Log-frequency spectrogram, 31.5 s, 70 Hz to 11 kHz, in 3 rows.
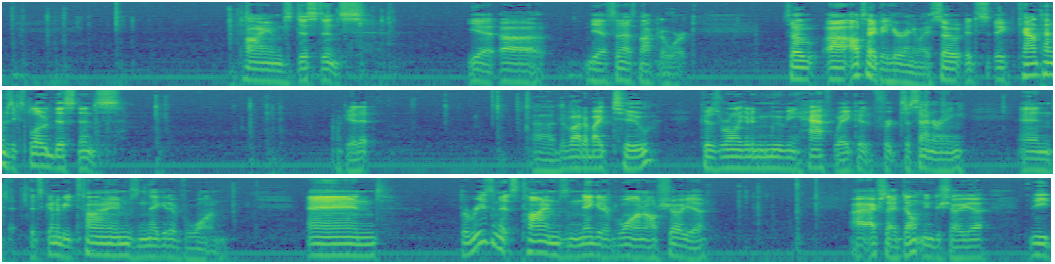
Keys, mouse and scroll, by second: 0.0-0.5 typing, 2.2-4.6 typing, 9.6-13.2 typing, 15.4-16.9 typing, 19.5 space, 21.0-22.9 typing, 27.1 Down, 27.8 Up, 28.4 Return, 28.9 ctrl+r, 30.7 click.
